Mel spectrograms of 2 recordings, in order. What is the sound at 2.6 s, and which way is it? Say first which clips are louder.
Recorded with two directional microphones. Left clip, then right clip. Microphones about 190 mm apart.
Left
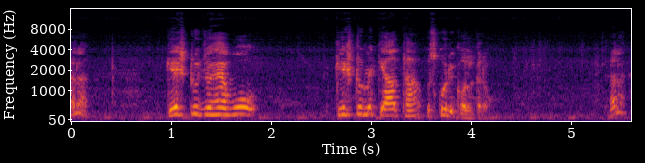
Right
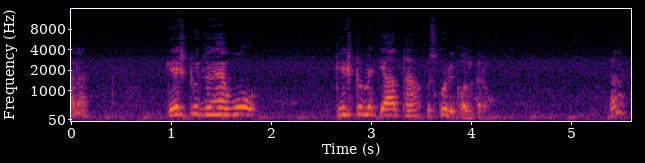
A man's voice: left 7 dB; 40° left (ahead or behind).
